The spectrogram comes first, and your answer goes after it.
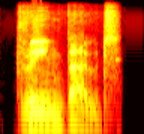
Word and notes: dreamboat: British English

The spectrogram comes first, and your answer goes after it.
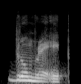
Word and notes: broomrape: Indian

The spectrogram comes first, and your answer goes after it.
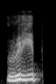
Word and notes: reap: Indian

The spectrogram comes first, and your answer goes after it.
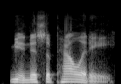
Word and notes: municipality: American English

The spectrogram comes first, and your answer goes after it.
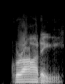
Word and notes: grotty: American English

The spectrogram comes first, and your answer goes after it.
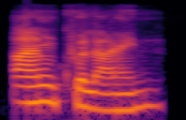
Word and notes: inquiline: Indian

